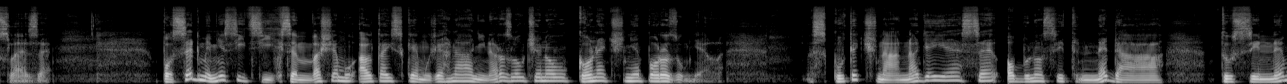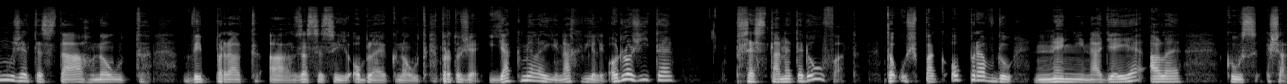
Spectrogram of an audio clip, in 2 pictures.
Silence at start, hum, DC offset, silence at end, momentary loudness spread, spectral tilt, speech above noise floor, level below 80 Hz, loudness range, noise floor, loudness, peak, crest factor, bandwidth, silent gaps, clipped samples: 0 s; none; under 0.1%; 0 s; 9 LU; -5.5 dB/octave; 29 dB; -62 dBFS; 2 LU; -50 dBFS; -21 LUFS; -2 dBFS; 18 dB; 16 kHz; none; under 0.1%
